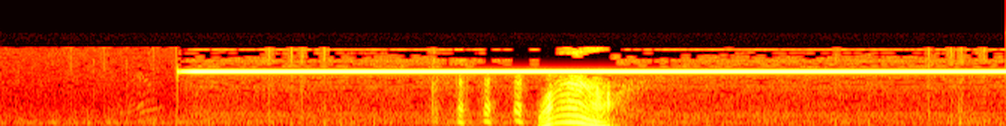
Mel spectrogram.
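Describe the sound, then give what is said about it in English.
After a number is dialed and rings, a steady, high-pitched modem carrier tone comes on abruptly over a phone line and holds loud and unbroken to the end, while a voice briefly exclaims over it partway through. “Well, it sounds like a carrier.”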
